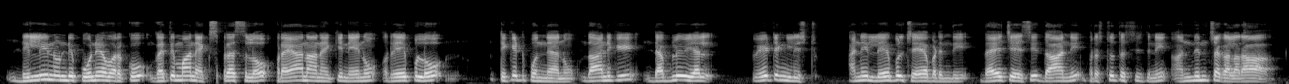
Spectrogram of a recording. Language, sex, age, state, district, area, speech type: Telugu, male, 30-45, Andhra Pradesh, Nellore, urban, read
